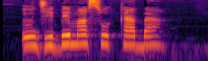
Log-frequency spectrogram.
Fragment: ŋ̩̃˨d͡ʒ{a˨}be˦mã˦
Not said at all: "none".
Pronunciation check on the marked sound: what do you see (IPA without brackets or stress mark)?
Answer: i˨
